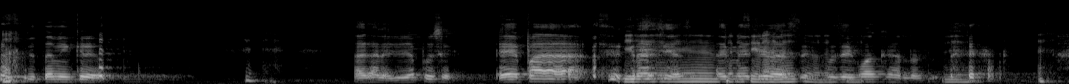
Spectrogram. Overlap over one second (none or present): present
